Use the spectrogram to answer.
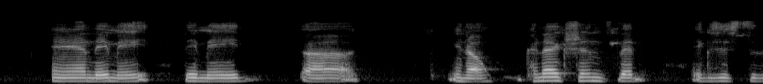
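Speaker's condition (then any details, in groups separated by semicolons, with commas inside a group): Cerebral palsy; stiff muscles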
